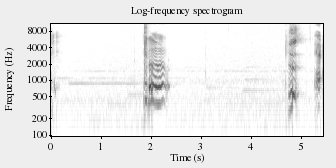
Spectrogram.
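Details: Mother and daughter hiccuping together: two abrupt voiced hiccups a few seconds apart, each a sudden catch of breath with a short vocal squeak.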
